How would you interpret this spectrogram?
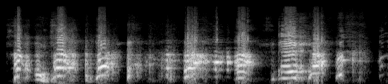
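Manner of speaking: a real loud laugh; loud high laugh. Real, not acted. Bursts out laughing at the joke.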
